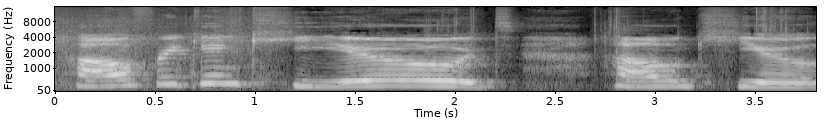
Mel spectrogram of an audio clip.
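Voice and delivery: ordinary talk, nothing marked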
